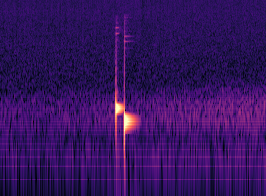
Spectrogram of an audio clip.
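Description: A short game blip sounds as a menu opens.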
